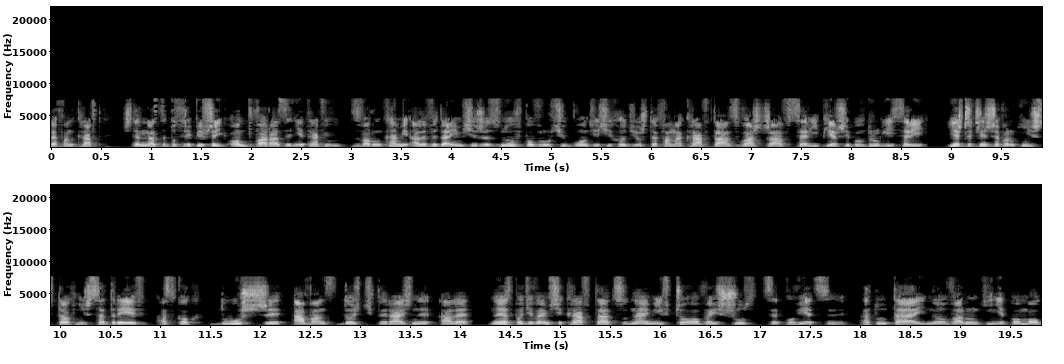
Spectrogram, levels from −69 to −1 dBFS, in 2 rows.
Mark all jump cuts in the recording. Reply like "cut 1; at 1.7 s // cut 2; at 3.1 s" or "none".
none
